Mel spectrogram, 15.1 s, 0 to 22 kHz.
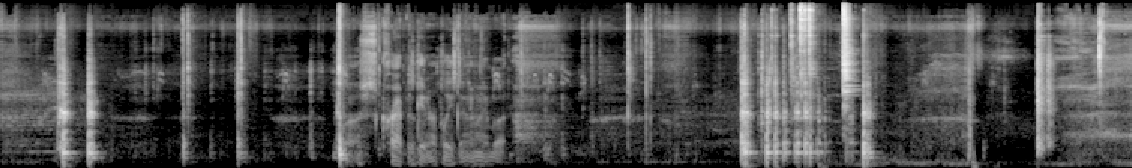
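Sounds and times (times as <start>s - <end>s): metal tools clanking: 10.4s - 11.6s.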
